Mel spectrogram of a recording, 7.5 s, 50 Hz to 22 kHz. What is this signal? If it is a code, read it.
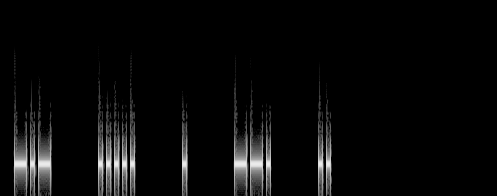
Morse code, heard as a keyed tone, about 20 wpm, spaced as for 9 wpm, 700 Hz. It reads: K5EGI
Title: USA Call Signs - 4x Character Spacing - 20wpm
